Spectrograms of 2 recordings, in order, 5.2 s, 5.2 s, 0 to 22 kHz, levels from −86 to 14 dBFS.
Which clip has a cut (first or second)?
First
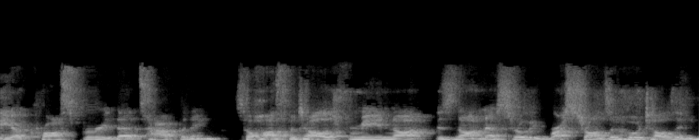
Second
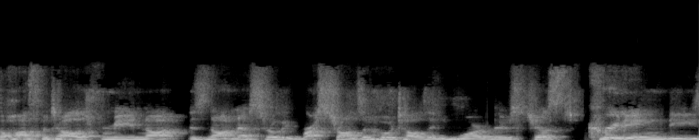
second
